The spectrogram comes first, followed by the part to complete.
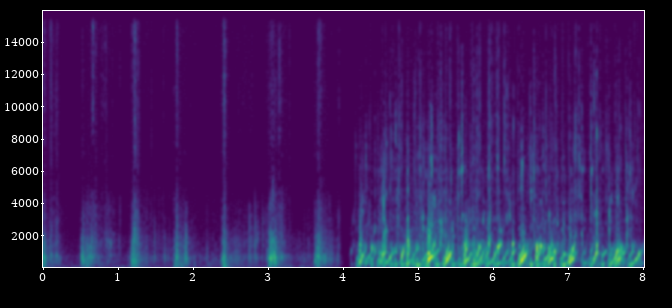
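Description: Logo-animation sound effects: a string of short whooshes about every half second, then, from about four seconds in, a loud dense run of quick chirping pitch glides.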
